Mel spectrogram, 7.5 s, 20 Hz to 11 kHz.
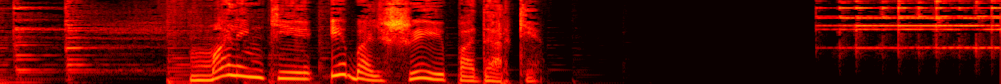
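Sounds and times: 
speech: 0:01.4 - 0:04.1
small bell rung by hand: 0:06.1 - 0:07.4.

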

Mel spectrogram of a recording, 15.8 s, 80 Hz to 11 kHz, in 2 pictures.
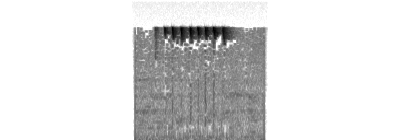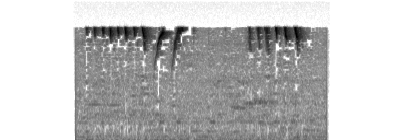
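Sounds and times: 
bananaquit singing: 0:02.7 - 0:05.0, 0:09.4 - 0:14.2.

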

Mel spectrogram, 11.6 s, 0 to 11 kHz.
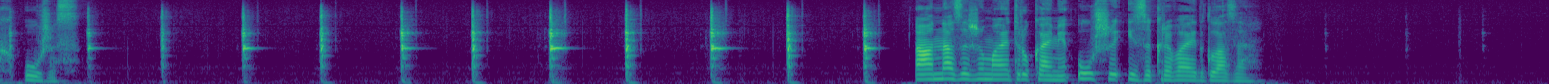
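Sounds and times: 
cuckoo clock ticking: 0:00.0 - 0:06.6
speech: 0:00.2 - 0:00.7, 0:06.9 - 0:09.5.

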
